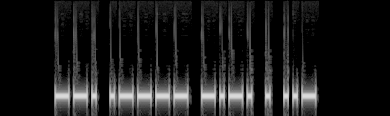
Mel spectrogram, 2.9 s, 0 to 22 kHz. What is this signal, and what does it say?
Morse code, heard as a keyed tone, about 34 wpm, 700 Hz. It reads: G1CEU
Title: DXCC-100 Call Signs - 5 Characters - 35wpm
